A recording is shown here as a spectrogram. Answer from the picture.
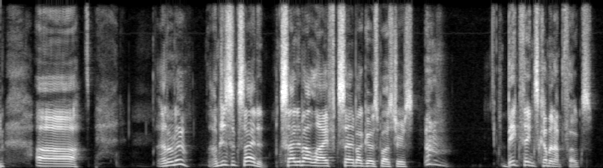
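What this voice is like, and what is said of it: Hoarse, failing voice. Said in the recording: “I'm losing my voice. ... I'm choking.”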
